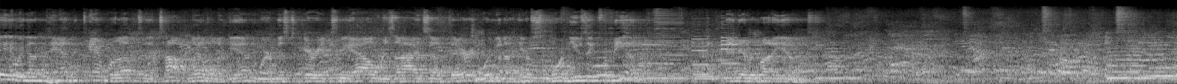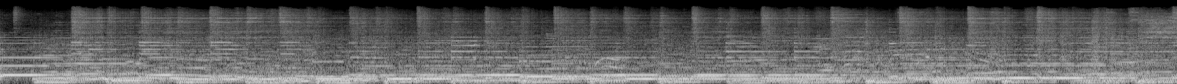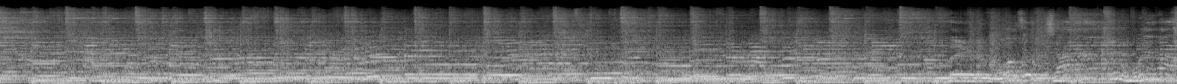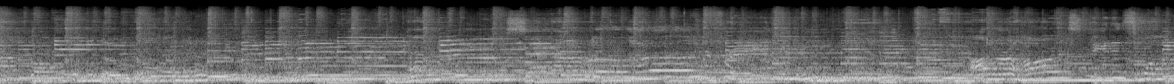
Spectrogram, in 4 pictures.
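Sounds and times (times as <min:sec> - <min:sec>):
live country band playing: 0:00.0 - 0:47.0.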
